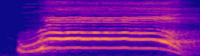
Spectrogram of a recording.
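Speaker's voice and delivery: very high, loud squeal; panicked shout. A narrator's reading. Rabbit fleeing the giant, high panicked shout. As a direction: yell it to get everyone fleeing.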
